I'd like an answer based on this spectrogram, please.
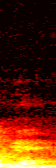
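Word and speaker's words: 元: nhị và dưới là bộ nhi, và ta đọc là yuén.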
